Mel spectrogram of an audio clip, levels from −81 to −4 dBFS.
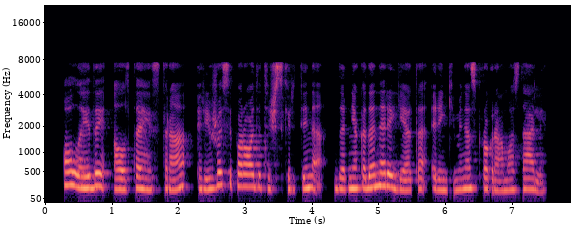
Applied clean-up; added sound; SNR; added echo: none; none; none; none.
